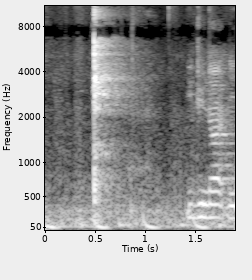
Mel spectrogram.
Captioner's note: knife taps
